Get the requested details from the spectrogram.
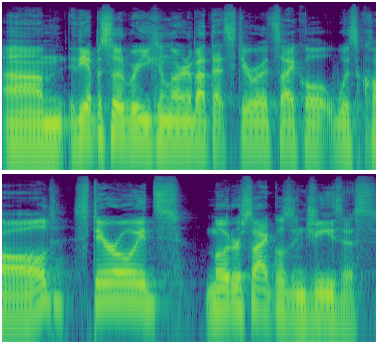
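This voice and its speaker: A man with an unremarkable speaking voice talks at a medium pitch and a moderate pace, with lively intonation and hardly any pauses. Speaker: podcast host. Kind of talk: solo podcast Q&A. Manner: casual, filler-heavy.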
